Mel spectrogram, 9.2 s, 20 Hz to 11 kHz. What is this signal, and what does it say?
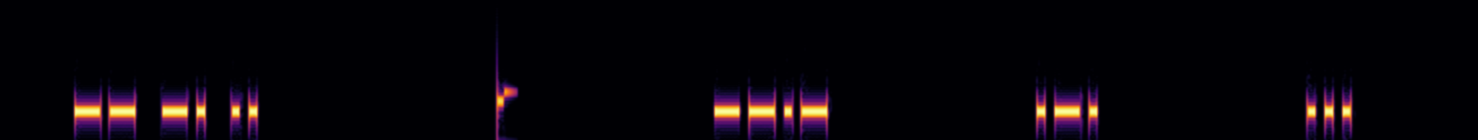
Morse code, heard as a keyed tone, about 22 wpm, spaced as for 9 wpm, 700 Hz. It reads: MNI QRS
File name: Top 90 QSO Elements - 8x Character Spacing - 22wpm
